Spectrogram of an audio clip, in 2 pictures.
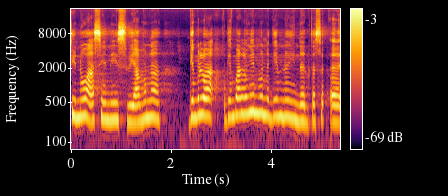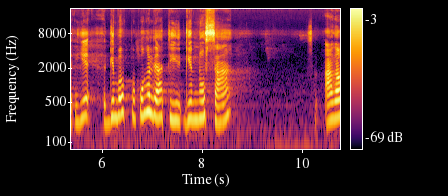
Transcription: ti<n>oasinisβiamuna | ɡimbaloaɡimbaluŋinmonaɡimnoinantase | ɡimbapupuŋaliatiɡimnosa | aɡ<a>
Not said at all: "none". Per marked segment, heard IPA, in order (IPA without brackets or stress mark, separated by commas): n, a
